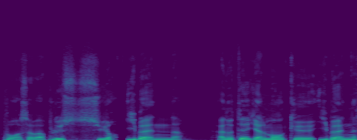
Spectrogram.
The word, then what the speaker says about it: Eben: Alors ça s'écrit E-B-E-N, ça se prononce Iben car c'est du breton.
